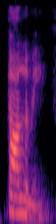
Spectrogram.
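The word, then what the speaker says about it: Ptolemy: Then third जो main writer है that is called the टॉलमी, means टॉलमी, पी जो है इसमें साइलेंट होगा।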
